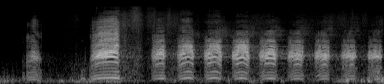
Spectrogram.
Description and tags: duck calling. Recorded near Frutillar (Puerto Varas, Chile)
bird, duck, field-recording, quack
